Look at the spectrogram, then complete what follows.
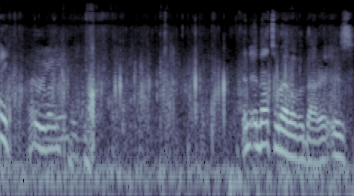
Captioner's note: footsteps on gravel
